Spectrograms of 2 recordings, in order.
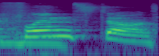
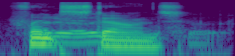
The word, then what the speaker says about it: Flintstones: flintstones with a t flintstones most people forget the t they spell flintstones well it's because most people don't pronounce t's flintstones flintstones um oh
